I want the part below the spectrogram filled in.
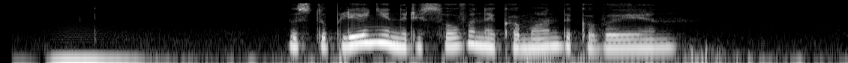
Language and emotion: Russian, neutral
